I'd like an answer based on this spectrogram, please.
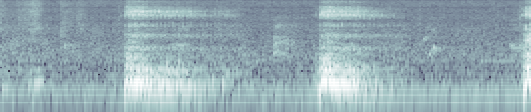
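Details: Two Miniature Dachshunds whining with a phlegmy, rasping growl to press their owner to come back from the next room, not angry; three low, broad, rough growl bursts about two seconds apart.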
